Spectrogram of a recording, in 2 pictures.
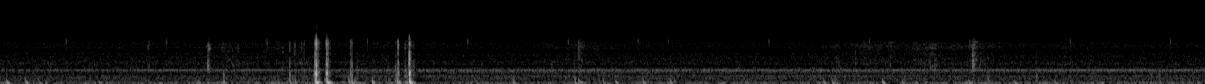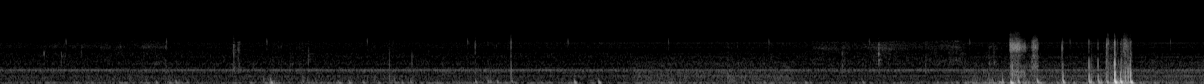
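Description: A wooden toy fire engine being handled: sharp clicks about three and four seconds in, scattered faint taps, and a cluster of louder knocks near the end, over a steady background hum.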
